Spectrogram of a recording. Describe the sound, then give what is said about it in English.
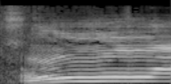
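A person imitates a cow, letting out one loud, sustained moo that starts with a brief breathy onset and holds a steady, low droning tone. “Yeah, random animal noises. I like the cow a lot. I do the cow a lot.”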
